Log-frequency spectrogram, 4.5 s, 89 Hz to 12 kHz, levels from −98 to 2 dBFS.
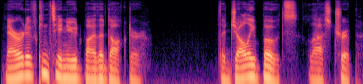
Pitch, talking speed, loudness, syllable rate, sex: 115 Hz, 130 wpm, -17 LUFS, 5.0 syllables/s, male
